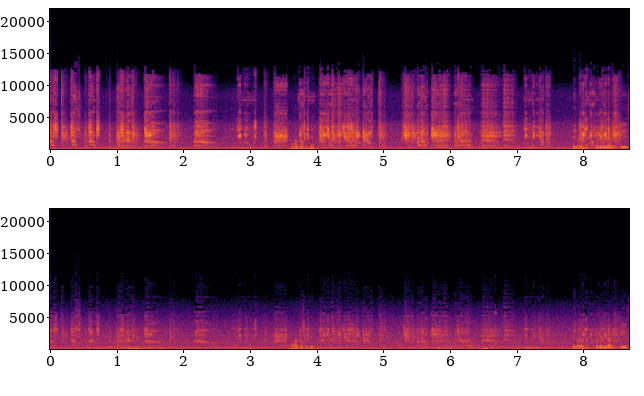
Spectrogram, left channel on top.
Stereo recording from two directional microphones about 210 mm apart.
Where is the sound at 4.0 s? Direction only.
60° left (ahead or behind).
